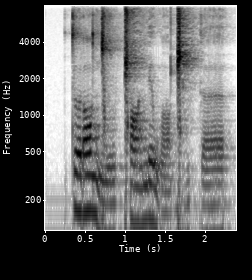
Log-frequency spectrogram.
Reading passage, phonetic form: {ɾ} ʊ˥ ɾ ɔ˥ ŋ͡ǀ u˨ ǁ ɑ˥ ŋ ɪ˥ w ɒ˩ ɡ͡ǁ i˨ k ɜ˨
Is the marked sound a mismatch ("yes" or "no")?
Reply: yes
